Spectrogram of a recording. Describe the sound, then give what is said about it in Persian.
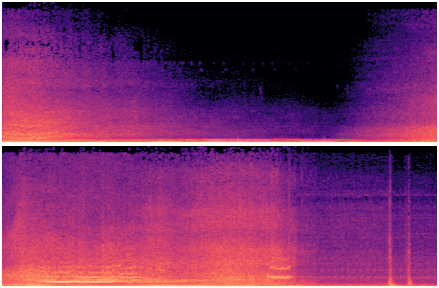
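A car engine rumbles low, then surges into a loud stretch of roaring and screeching tires for several seconds before cutting off, with a couple of sharp knocks near the end. “ببین، روندن این ماشین اونم تو این حالت کار راحتی نیست.”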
